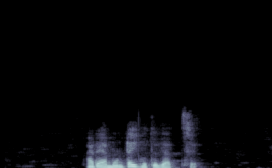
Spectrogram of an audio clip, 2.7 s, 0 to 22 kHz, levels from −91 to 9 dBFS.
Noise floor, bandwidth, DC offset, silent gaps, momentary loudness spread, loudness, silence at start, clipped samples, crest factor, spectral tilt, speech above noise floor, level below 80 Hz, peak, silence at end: -78 dBFS; 7.4 kHz; under 0.1%; none; 21 LU; -18 LUFS; 0.85 s; under 0.1%; 16 dB; -9 dB/octave; 61 dB; -60 dBFS; -4 dBFS; 0.8 s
